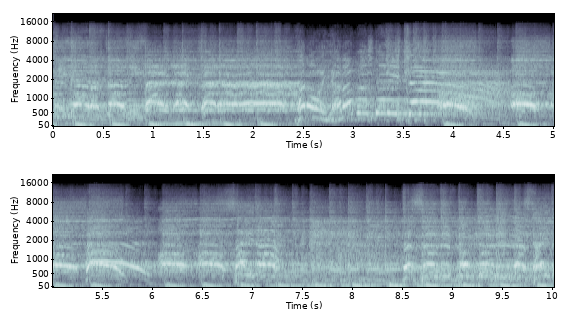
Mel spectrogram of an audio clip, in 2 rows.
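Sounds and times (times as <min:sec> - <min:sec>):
man singing into microphone: 0:00.0 - 0:02.9, 0:04.1 - 0:07.3, 0:08.5 - 0:10.0
live pop-rock band: 0:00.0 - 0:10.0.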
